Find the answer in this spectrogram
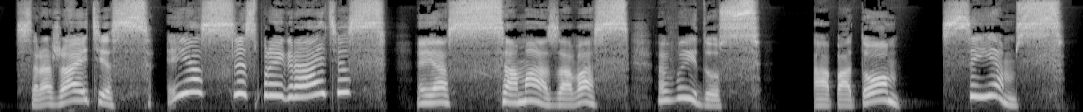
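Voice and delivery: hissing, sibilant delivery. Narrator reads a woman's words to a fighter before his arena bout: hissing. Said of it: "прошипела".

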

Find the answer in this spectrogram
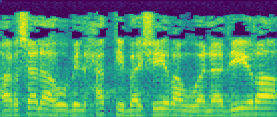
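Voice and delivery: ordinary talk

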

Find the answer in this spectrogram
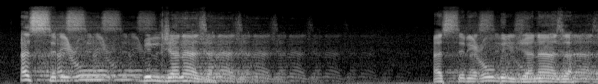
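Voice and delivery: plain

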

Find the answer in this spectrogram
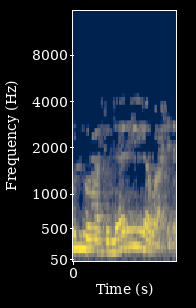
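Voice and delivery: normal talking voice

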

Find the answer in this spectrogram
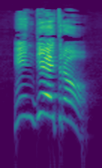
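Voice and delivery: shrill, very high, very loud yell. Reading Codanera's line as Tony is forced onto the plank, shouting. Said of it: "gridò Codanera".

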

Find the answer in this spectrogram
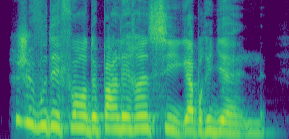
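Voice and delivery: loud, cried-out exclamation. A woman answers a man's mocking question, crying out. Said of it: "s'écria-t-elle, les yeux brillants".

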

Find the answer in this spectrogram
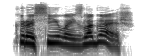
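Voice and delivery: wry smirk. Narrator reads Shershi's retort to Roshel, with a smirk. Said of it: "с усмешкой парировал Шерши".

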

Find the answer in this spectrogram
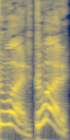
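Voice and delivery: very high, shrill, horrified crowd shout. Narrator reading the people's cries heard from all around, crowd shouting in horror. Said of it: "слышалось отовсюду".

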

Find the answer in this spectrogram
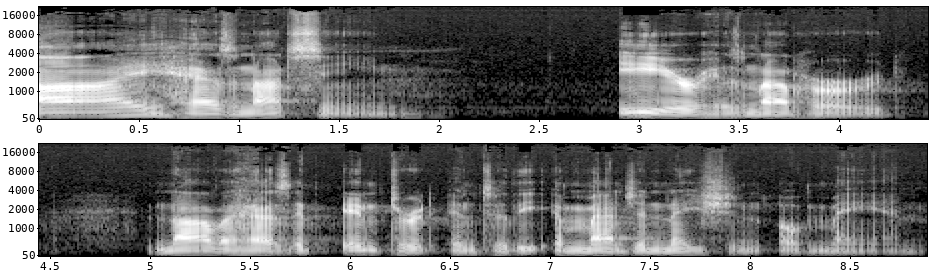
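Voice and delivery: slow, deliberate, carefully paced reading aloud. A speaker reading a passage aloud slows down after reading too fast: slowed-down reading. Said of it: "Let me slow down".

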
